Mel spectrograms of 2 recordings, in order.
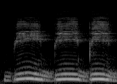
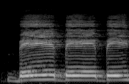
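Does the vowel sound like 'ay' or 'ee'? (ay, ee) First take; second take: ee; ay. First: The vowel sounds like 'ee' in 'bee'. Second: The vowel sounds like 'ay' in 'bay'. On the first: The speaker calls it right. "Busy बी जैसे हम कहते हैं" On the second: The speaker calls it wrong. "बे बे बे नहीं करना"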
